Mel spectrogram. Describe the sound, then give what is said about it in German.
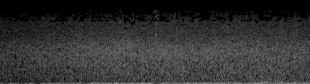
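Steady, soft rain falls continuously in a gentle, even hiss with no distinct drops standing out, moderately quiet, with nobody speaking. “Dieser Ort, an dem du bist, schützt dich vor dem Regen und lässt gerade so viel Geräusch und ganz sanften Windzug zu dir dringen, dass du spürst, dass du mit der Welt verbunden”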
